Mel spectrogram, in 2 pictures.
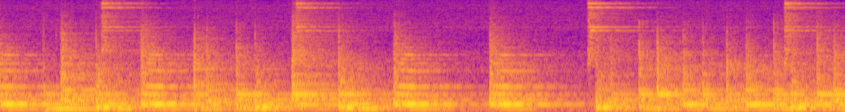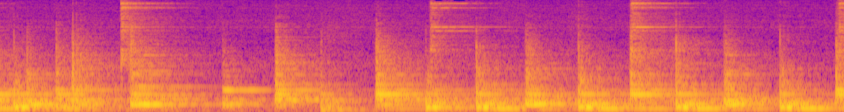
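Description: Recorded Sinhalese drumming played back over the room's speakers: a steady, quick run of drum strokes over a low ringing tone, a three-stroke (tun-tita) pattern.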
